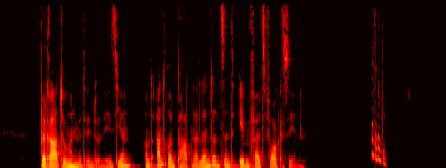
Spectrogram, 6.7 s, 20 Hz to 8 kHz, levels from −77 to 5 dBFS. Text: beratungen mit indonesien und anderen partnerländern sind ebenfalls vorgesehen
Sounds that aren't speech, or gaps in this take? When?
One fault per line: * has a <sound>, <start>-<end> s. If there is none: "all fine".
* has a chirp, 5.6-5.8 s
